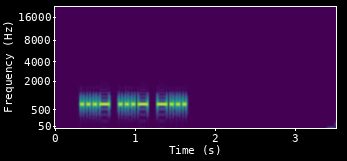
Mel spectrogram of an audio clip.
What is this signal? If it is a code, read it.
Morse code, heard as a keyed tone, about 30 wpm, 700 Hz. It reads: VVB
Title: USA Call Sign Postfixes - 3 Letters 30wpm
